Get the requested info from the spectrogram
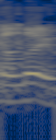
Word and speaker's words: Baloo: Baloo. Baloo.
